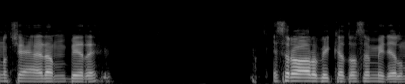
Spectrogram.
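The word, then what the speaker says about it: Adam Bede: হইছে সেই বইটার নাম ছিল অ্যাডাম বেরে এটার উচ্চারণ হচ্ছে অ্যাডাম বেরে এছাড়াও আরো বিখ্যাত আছে মিডেল মার্চ ইটিএসসি তো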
